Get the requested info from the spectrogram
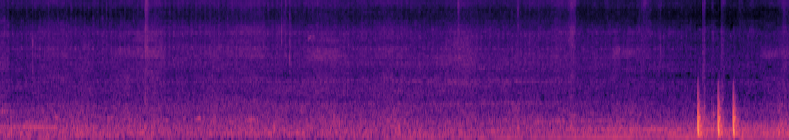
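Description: A car engine idling close by, a steady low hum, with three quick knocks on the car's side window about seven seconds in.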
